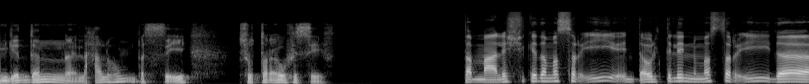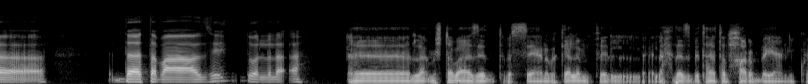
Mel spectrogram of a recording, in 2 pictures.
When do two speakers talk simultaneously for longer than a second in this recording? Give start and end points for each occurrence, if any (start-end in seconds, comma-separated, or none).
none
